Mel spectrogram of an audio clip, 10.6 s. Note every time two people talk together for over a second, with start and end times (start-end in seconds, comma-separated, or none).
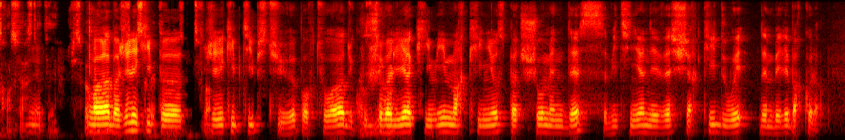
1.1-2.7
